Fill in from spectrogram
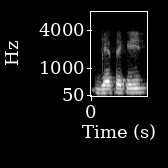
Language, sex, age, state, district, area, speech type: Hindi, male, 30-45, Madhya Pradesh, Gwalior, rural, conversation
